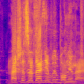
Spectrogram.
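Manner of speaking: ordinary delivery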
